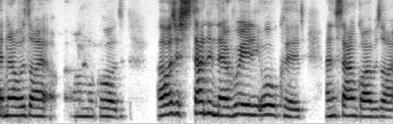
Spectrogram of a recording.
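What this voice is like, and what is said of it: Usual voice. Nothing is said of it.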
